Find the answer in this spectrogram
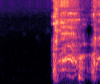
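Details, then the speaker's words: Short, rough cough burst after silence from an adult who has caught laryngitis, with a rough, hoarse voice after losing it completely for a day; cough with laryngitis. "excuse me as you can tell guys i sound a little bit ropey i managed to catch laryngitis"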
